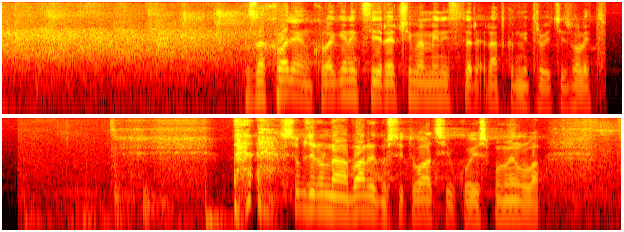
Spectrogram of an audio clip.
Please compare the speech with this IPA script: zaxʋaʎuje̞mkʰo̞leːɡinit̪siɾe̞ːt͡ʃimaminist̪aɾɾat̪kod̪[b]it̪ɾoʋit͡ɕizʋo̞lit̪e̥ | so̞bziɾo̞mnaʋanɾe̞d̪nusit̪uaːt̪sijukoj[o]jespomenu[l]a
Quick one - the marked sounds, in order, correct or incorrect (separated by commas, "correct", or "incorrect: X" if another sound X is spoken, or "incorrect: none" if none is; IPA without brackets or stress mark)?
incorrect: m, incorrect: u, correct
